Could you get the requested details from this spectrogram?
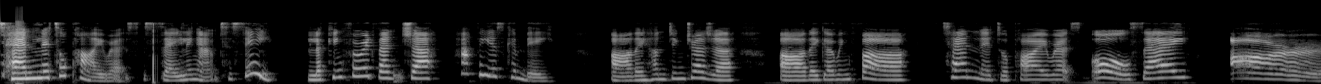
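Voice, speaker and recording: Over a quiet background, a woman talks very slowly in a high pitch, her loudness swinging widely. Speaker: teacher reading a story. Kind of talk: storytime lesson for young children. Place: home room. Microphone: webcam.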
